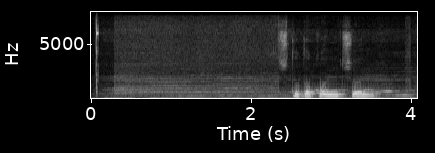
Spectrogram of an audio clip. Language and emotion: Russian, neutral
